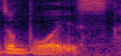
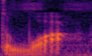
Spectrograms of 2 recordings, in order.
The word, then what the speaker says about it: DuBois: Miss Jeanette Dubois was, I thought that it was pronounced Dubois, but Mallory told me it's pronounced Dubois. So, people who grew up in the early 90s, we know exactly who she is.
